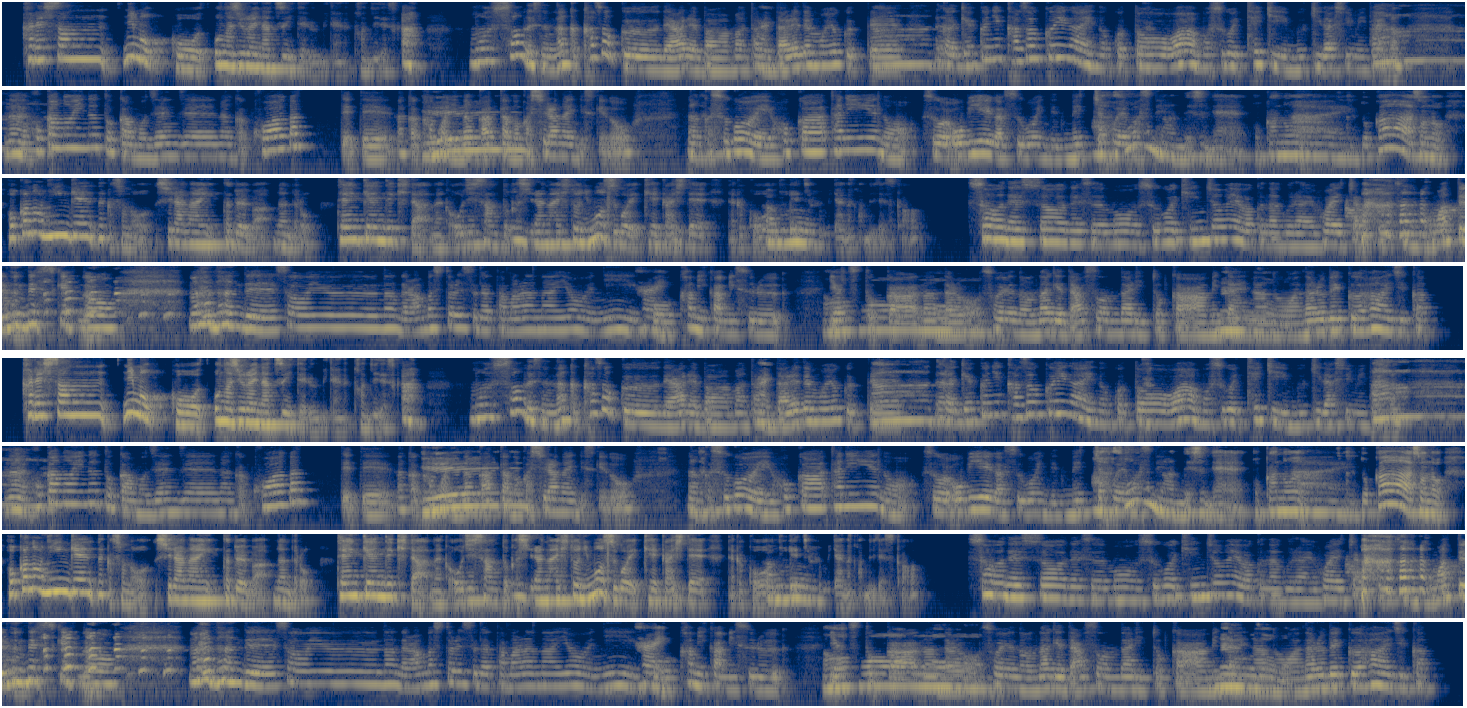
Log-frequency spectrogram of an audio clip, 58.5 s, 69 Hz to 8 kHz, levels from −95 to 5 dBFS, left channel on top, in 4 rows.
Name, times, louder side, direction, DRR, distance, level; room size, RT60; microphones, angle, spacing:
voice 1, 0.2-3.9 7.5-7.7 8.7-9.8 11.4-11.5 13.7-15.1 18.8-19.9 21.6-21.7 25.5-27.7 28.1-32.4 32.6-37.2 37.6-38.4 41.0-41.5 41.9-42.0 42.8-43.6 44.5-46.0 50.2-50.6 52.1-53.9 56.0-56.9, right 6 dB, 85° right, 0.3 m, -32 dB
voice 2, 4.7-9.0 9.3-17.6 18.0-26.1 27.5-28.2 34.3-34.7 35.9-36.1 36.9-37.4 38.9-51.6 51.9-52.3 52.7-58.1, left 1 dB, 15° left, 1.2 m, -36 dB
sound 1, 42.7-45.5 45.8-46.1 46.7-47.2, left 2 dB, 80° left, 0.6 m, -49 dB
2.6 x 2.5 x 2.2 m
head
